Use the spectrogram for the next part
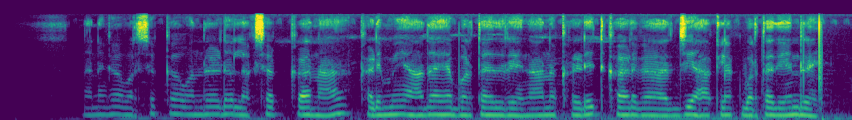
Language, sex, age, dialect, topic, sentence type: Kannada, male, 18-24, Northeastern, banking, question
